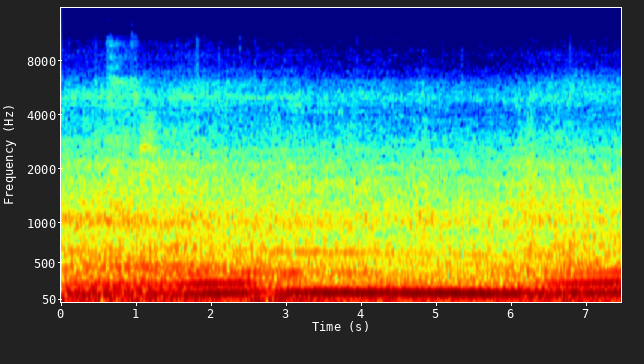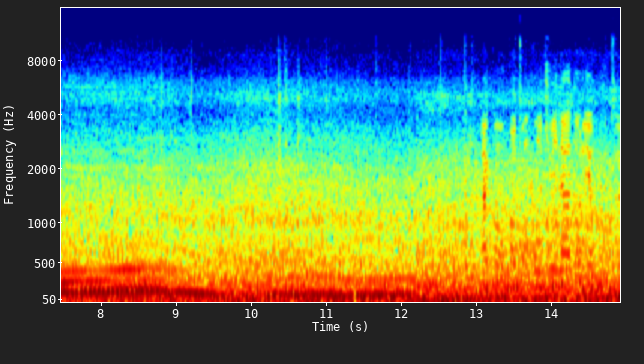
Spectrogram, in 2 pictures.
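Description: An Abarth 124 sports car on a winding road pulls hard, its engine note climbing steadily before dropping at a gear change and rising again, loud and close inside the cabin while a person talks over it.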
